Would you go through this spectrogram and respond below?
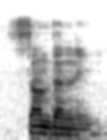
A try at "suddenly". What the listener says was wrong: So what you're doing, you're placing an N right here. Okay, after the U, you're saying sudden instead of sun. Okay, take out that N. Suddenly. Because right now you are pronouncing it like this with an N here, and you need to remove that N. Okay, so instead of sudden, it's sudden.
